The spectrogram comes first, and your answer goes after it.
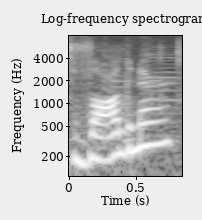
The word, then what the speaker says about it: Wagner: it okay and then it's spelled wagner but it's wagner brother to um mo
